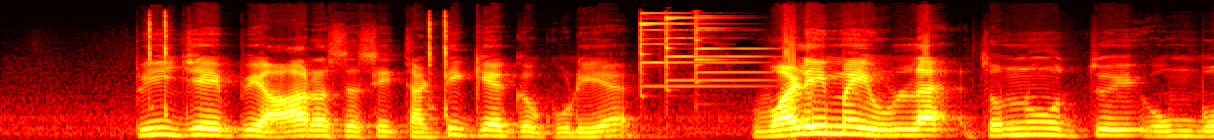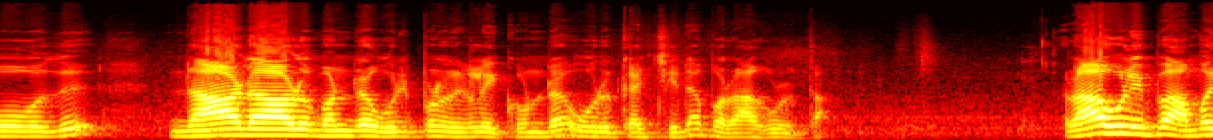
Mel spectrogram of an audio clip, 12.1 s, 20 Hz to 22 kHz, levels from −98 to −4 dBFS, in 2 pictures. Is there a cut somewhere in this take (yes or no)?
no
